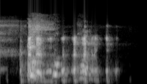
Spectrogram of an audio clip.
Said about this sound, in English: Excuse me, I was trying to stifle a cough. We'll cut the part with me coughing.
